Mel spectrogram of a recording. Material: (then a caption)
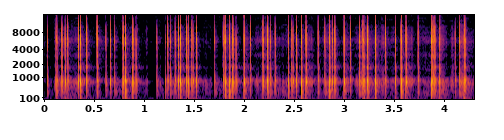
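Paper. Long nails tap and scratch on hollow paper cups placed over a microphone's ears. Quick, irregular, dry hollow taps with a mid-pitched resonance come in dense bursts, mixed with bright scratchy rustle, with a brief pause near the one-second mark.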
